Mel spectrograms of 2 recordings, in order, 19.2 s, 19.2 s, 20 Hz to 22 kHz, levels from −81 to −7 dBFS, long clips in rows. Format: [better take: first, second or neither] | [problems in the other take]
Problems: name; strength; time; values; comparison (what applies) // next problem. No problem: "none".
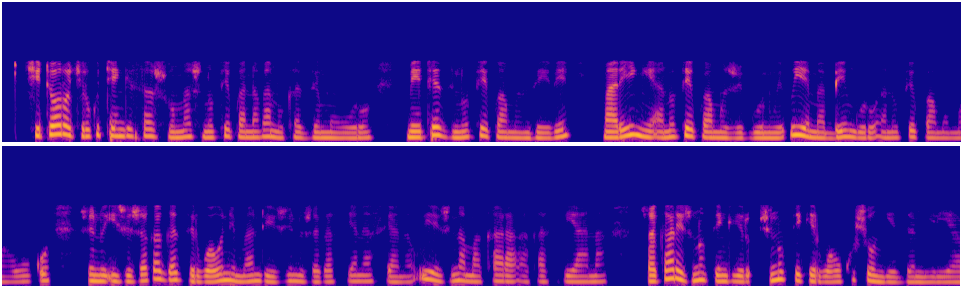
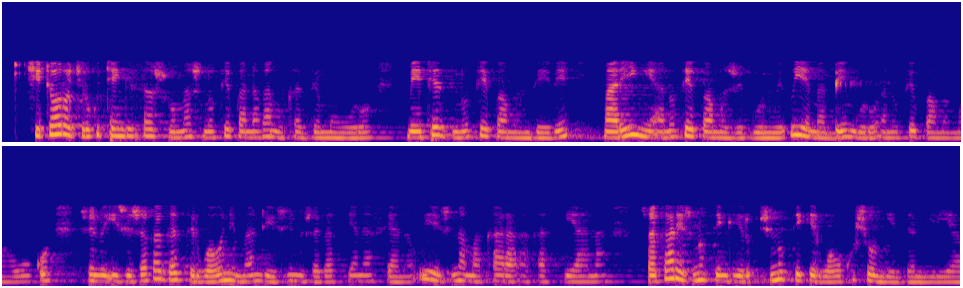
first | room echo; dies away in 0.7 s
